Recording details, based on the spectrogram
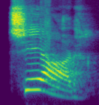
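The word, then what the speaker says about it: chair: peas নয় P peas pizza ঠিক আছে নেক্স চেয়ার চেয়ার কি বলি চেয়ার ছে আর নয় ছে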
